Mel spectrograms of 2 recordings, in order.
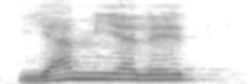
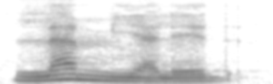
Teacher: باید دقت کنیم که این لام رو به یه تبدیل نکنن · Shown in: second take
